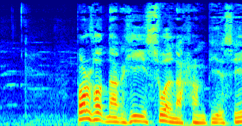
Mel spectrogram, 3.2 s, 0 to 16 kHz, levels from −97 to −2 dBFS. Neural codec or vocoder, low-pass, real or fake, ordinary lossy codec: none; 14.4 kHz; real; AAC, 96 kbps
